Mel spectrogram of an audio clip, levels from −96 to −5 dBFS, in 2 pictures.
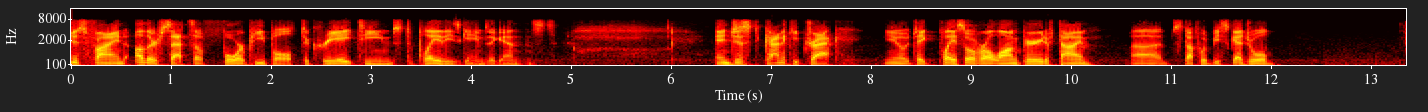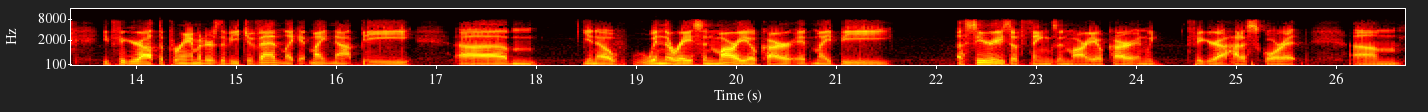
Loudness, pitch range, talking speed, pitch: -30 LUFS, 85-105 Hz, 175 wpm, 100 Hz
